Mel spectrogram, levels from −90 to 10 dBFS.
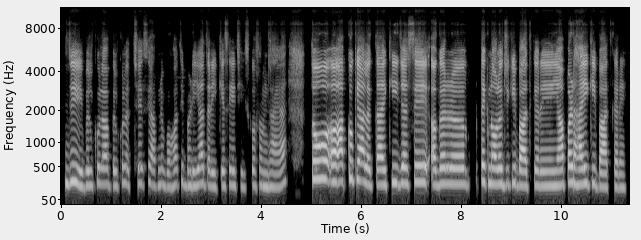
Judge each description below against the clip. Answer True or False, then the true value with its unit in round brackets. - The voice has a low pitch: False (225 Hz)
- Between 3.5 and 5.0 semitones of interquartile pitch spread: False (2.8 semitones)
